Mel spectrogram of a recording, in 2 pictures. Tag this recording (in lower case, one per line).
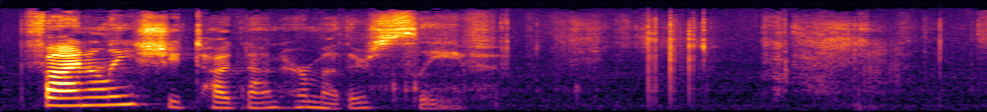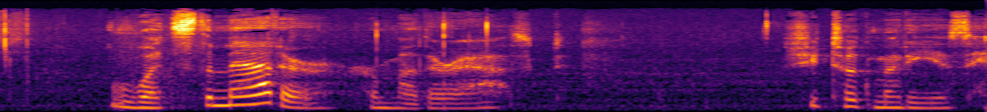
inside a small room
speech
